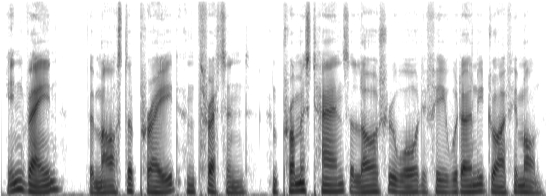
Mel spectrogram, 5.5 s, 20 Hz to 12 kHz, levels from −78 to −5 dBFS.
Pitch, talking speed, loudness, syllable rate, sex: 105 Hz, 220 wpm, -21 LUFS, 5.9 syllables/s, male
